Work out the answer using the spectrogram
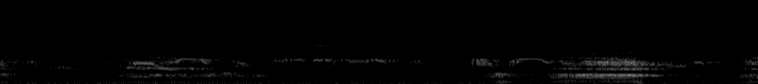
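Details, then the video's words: Red deer rut at the Orzysz military range, from an archival recording: more distant, softer guttural roars in two main bouts, the second louder and harsher, with quieter gaps between them. "Archiwalne rykowisko na poligonie Orzysz"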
